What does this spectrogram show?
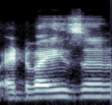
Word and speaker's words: advisor: So advisor is also a case like that. What is it? It has derived from the verb advise right and verbs are marked on which syllable adise second one right. So in the case of advisor again the stress is on the second syllable for this reason because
